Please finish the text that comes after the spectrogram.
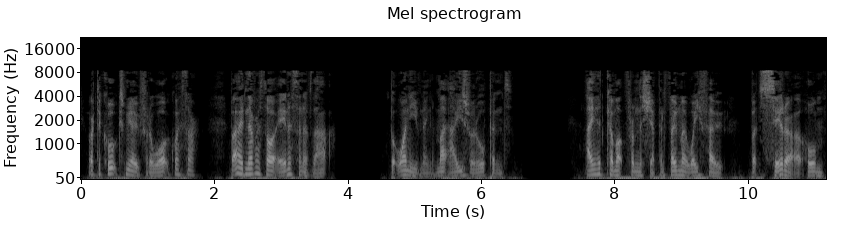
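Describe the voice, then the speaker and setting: A man's voice: mid-range voice, fairly bright tone, dry recording, close to an everyday voice. A man playing a bitter, remorseful sailor making a brooding, emphatic confession in a dramatic audiobook reading.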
